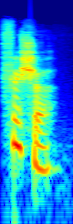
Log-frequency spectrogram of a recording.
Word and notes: fissure: British English

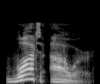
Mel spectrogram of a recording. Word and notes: watt-hour: British English

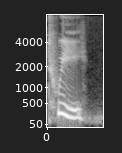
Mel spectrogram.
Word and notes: twee: American English

